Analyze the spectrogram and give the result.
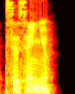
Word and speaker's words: Ceseño: No, qué, bueno que soy mexa y mi apellido Rangel y mi segundo apellido, creo mucha gente no lo sabe, Ceseño.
